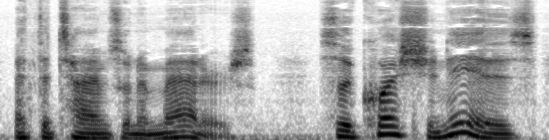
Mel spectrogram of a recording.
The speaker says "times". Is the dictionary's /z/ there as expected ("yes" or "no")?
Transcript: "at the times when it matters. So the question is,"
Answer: yes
